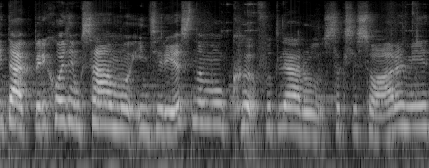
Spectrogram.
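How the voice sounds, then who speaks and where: Clear music sits in the background as a woman speaks with ordinary pitch variation. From Russia, Saint Petersburg; Russia. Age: 20s. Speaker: violinist and video blogger; violinist vlogger. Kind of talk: casual show-and-tell vlog. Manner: friendly, with filler hesitations. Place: home room.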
